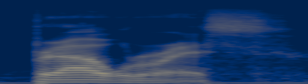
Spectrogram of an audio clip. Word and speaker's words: prowess: Like I always love when, especially with Storm, where they go like challenge her prowess. That's a hard word to pronounce. Prowess, like on with a W, like power, prowess.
